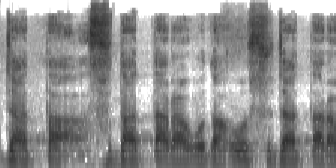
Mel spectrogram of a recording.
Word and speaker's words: 수다타: 큰 도시에 사는 이 수다 따 우리말로는 수다 따라 고도 하고 수달 따라 고도 하고 이제 발음이 조금 차이가 나기 때문에 흐르는데 이 수다 따라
